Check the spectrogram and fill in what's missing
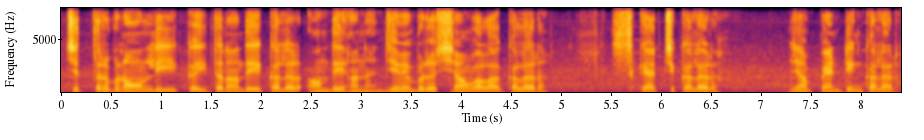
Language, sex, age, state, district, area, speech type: Punjabi, male, 18-30, Punjab, Shaheed Bhagat Singh Nagar, rural, spontaneous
